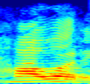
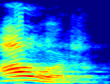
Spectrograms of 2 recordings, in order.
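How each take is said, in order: First: The word starts with a clear h sound. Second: The word starts with a vowel, no h. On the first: "लेकिन होता क्या है हावर" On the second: "पढ़ते हैं आवर"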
